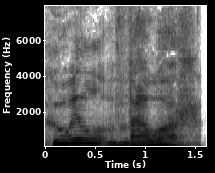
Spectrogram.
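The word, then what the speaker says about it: Hwyl fawr: join in with a goodbye yeah sure it's pronounced who will vour and it means goodbye and have fun cool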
